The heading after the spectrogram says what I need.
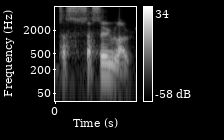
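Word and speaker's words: Sassuolo: don't you so uh i think it's pronounced sasulo yeah here's a random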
